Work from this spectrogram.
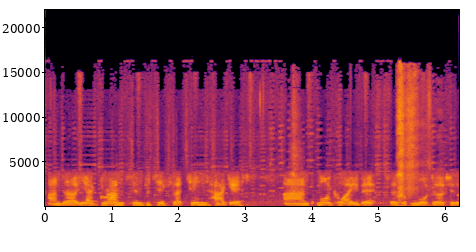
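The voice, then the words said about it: English Midlands accent. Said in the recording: “That's not a very Scottish accent ... these are the dulcet tones of a Midlander”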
